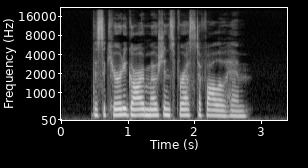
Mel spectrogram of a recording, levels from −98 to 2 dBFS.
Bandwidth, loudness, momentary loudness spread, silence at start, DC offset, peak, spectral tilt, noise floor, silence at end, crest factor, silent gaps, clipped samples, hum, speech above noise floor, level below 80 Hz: over 20 kHz; -19 LUFS; 10 LU; 0.5 s; under 0.1%; -4 dBFS; -5.5 dB/octave; -65 dBFS; 0.6 s; 16 dB; none; under 0.1%; none; 47 dB; -58 dBFS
